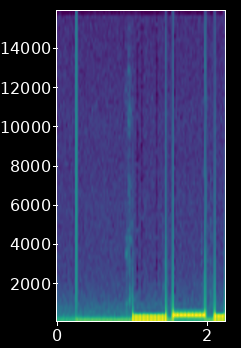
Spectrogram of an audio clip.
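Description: A computer program plays short, steady electronic tones that step in pitch.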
